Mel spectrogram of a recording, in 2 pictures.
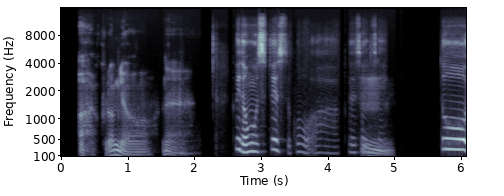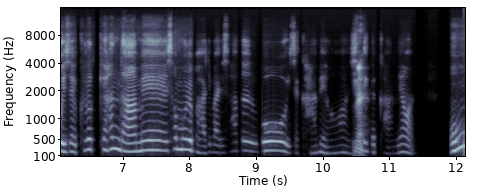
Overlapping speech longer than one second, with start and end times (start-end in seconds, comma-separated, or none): none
